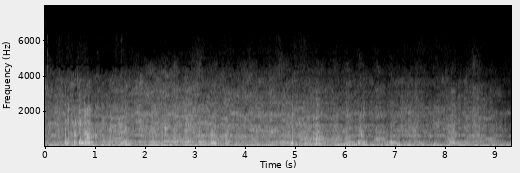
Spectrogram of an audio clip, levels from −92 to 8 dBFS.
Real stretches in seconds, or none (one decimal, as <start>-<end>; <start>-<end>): none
